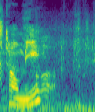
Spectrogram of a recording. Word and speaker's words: Tolmer: If that's how you pronounce it. it is Tolmer.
